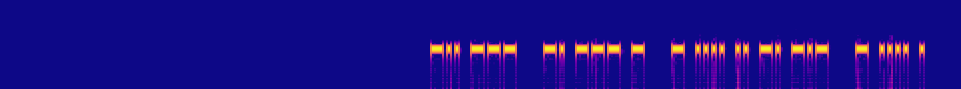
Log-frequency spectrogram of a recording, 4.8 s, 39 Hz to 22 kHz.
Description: Morse code, heard as a keyed tone, about 70 wpm, 700 Hz. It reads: DO NOT THINK THE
